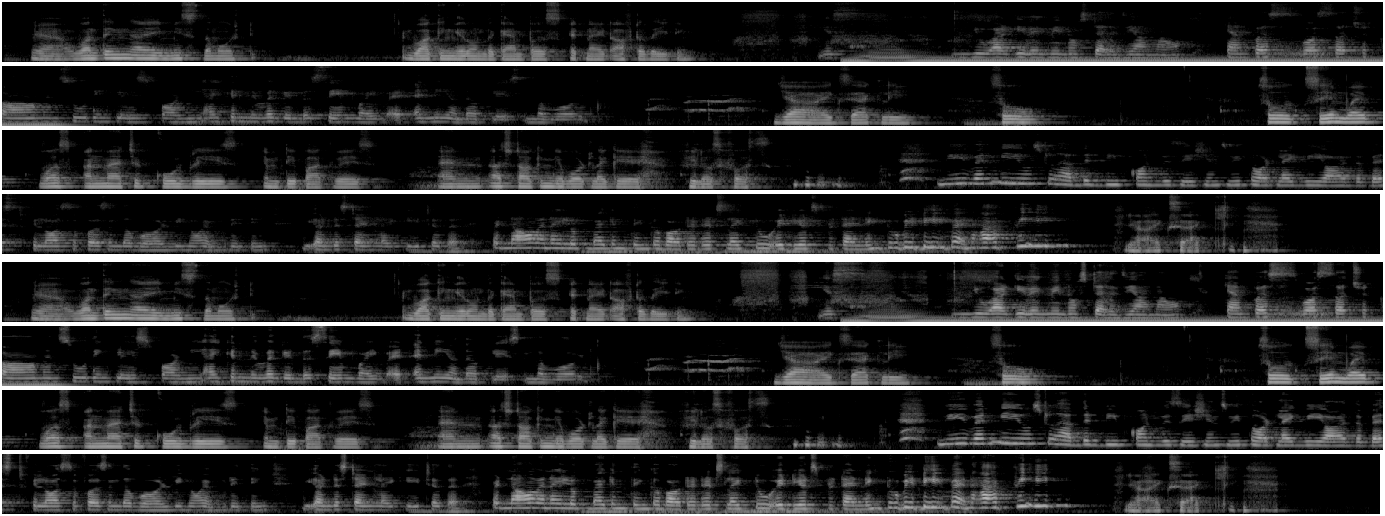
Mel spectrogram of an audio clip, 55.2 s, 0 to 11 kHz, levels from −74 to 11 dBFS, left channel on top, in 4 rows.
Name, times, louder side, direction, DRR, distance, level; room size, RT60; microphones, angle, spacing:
voice 1, 0.3-2.4 4.0-6.9 8.5-8.6 21.5-22.9 23.7-24.1 26.4-27.5 28.0-30.0 30.2-31.3 32.0-35.3 52.6-54.2, right 1 dB, 10° right, 10 dB, 0.4 m, -30 dB
voice 2, 7.3-19.7 20.2-21.2 23.4-23.7 31.7-32.4 33.1-33.2 35.6-36.0 36.6-46.0 46.3-52.1 52.8-52.9, right 4 dB, 60° right, 14 dB, 0.6 m, -32 dB
sound 1, 8.4-14.6, equal, 30° right, 1.2 m, -35 dB
12.5 x 9.9 x 6.2 m, 0.83 s
head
